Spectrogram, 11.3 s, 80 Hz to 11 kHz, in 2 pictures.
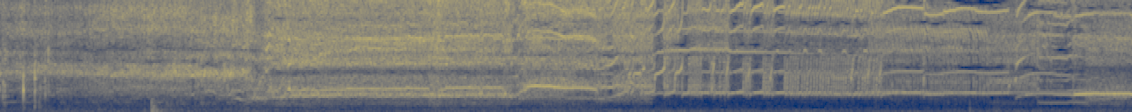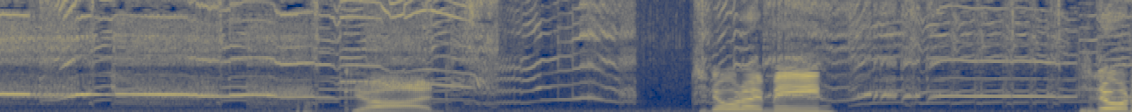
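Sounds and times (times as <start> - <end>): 
gas escaping through the lid on a soda cup squealing: 0.0 - 8.8
speech: 7.4 - 8.0, 9.2 - 10.0, 11.0 - 11.3.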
